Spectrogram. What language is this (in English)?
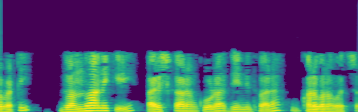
Telugu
